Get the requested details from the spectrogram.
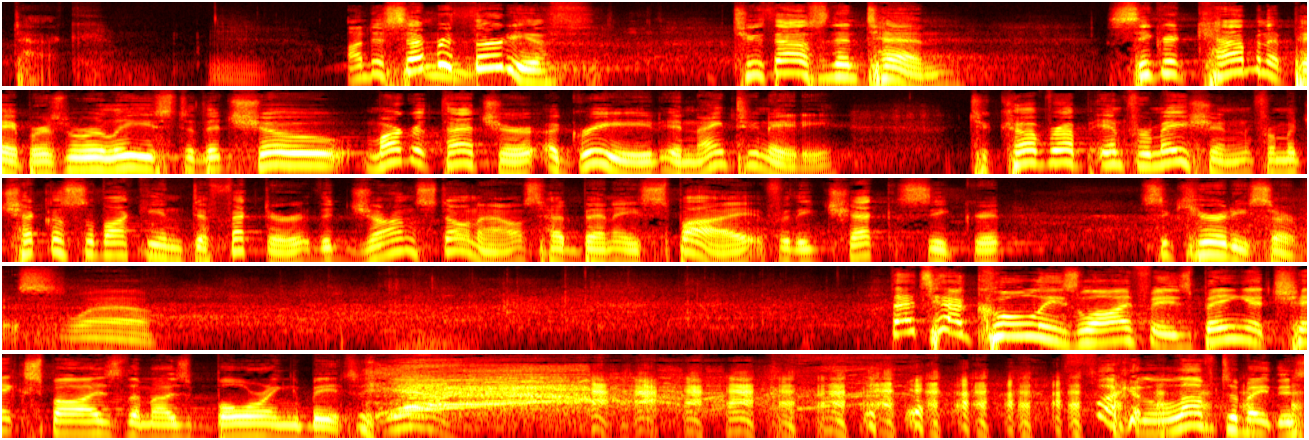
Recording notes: Recorded live at Hamer Hall in Melbourne.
